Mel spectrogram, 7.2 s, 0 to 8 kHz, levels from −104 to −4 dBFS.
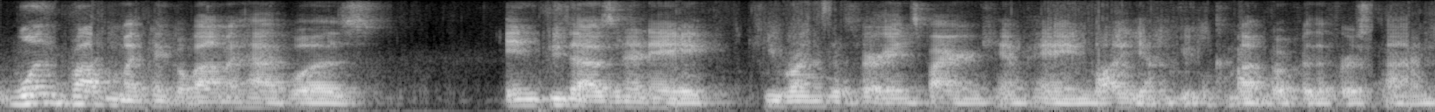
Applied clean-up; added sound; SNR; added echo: neural separator model SepFormer DNS4.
